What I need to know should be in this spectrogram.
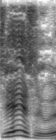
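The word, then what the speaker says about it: Iesu: Yezu, I'm not giving the whole title, but Yezu, it's pronounced Yezu, and it's sung that way.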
